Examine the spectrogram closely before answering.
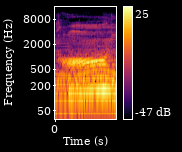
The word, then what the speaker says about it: Cannes: Well, we got information from a subscriber saying the S is silent, so thanks very much for that. We had no idea. But is it can? Is it con? Is it cans? Cans? It sounds like it's con. C-O-N, con.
